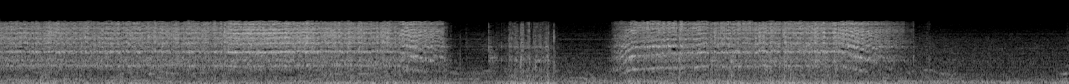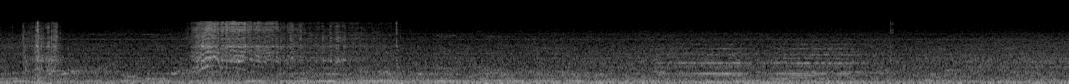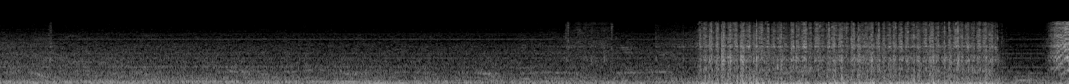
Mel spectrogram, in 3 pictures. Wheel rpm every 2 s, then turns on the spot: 230, 230, 60, 140, 110, 10, 40, 20, 0, 0, 0, 0, 0, 10, 30, 40.
4-6 28-32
